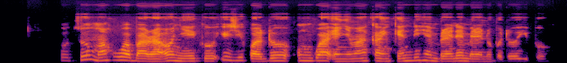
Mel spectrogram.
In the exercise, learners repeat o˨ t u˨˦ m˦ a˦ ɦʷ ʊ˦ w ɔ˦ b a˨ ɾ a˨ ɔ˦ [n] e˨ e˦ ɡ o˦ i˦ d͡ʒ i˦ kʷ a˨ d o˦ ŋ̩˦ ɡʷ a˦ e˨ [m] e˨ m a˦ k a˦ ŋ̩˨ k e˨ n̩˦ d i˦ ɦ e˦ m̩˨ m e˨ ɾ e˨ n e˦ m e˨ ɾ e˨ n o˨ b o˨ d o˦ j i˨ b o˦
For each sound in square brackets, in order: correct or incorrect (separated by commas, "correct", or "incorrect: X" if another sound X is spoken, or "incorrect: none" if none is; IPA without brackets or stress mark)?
incorrect: ɲ, incorrect: ɲ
